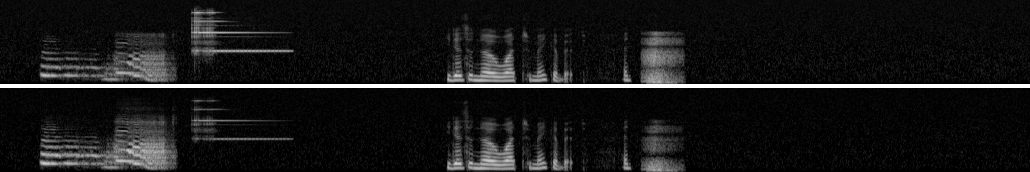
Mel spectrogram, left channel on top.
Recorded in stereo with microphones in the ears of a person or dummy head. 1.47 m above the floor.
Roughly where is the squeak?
Right.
